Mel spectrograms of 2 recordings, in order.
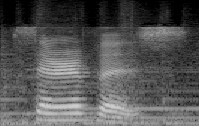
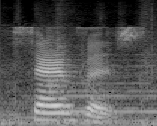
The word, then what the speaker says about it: service: And then service di sini kita baca service. V-nya itu seperti P, cuman kalau P itu meletup, kalau V itu berat. Service.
